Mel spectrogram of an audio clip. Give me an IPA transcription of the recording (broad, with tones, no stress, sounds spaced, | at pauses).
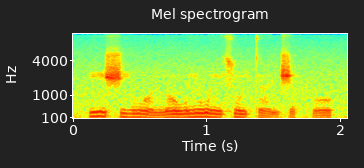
i˦ ʃ i˧ w ɔ̃˨ n ɔ̃˧ w ĩ˦ w ĩ˧ s ũ˧ t ã˨ d͡ʒ ɛ˨ k ɔ̃˧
